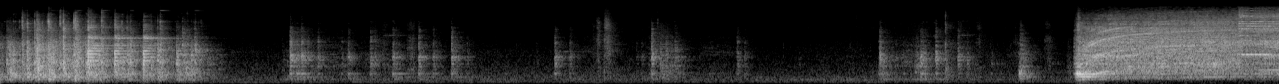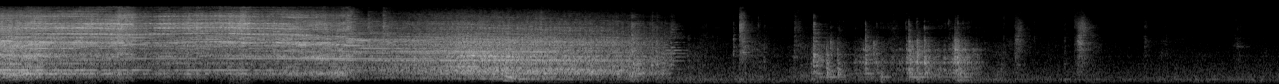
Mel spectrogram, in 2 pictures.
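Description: An Evolution metal-cutting chop saw starts abruptly about eleven seconds in, its whine rising as it spins up. It cuts through galvanized steel fence-rail pipe for several seconds, then winds down with a falling whine. Before that there is a loud scraping rattle in the first two seconds, followed by scattered knocks and clicks as the pipe and tape measure are handled.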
